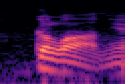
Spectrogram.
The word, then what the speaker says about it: Golan: Which is really weird, because the guy who produced it is Menahem Golan. – Golan, yeah. – Is that how you pronounce it? – Golan, yeah.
